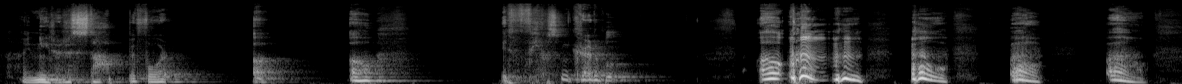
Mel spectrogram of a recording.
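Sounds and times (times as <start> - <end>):
speech: 0.2 - 2.0, 3.5 - 4.1, 5.0 - 6.4, 7.6 - 10.5, 11.1 - 11.5
man clearing throat from a tickle in the throat: 7.6 - 10.5.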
